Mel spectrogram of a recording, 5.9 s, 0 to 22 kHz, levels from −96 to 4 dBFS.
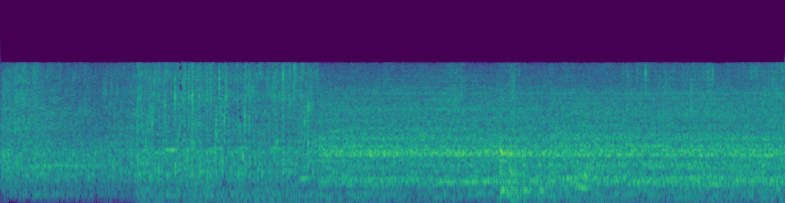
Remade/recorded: remade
